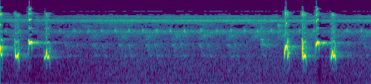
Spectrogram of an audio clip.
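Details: Bulbul in molt singing as a lure bird: brisk chirpy whistled phrases of four or five notes, separated by a few seconds of near silence and a soft high hum.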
